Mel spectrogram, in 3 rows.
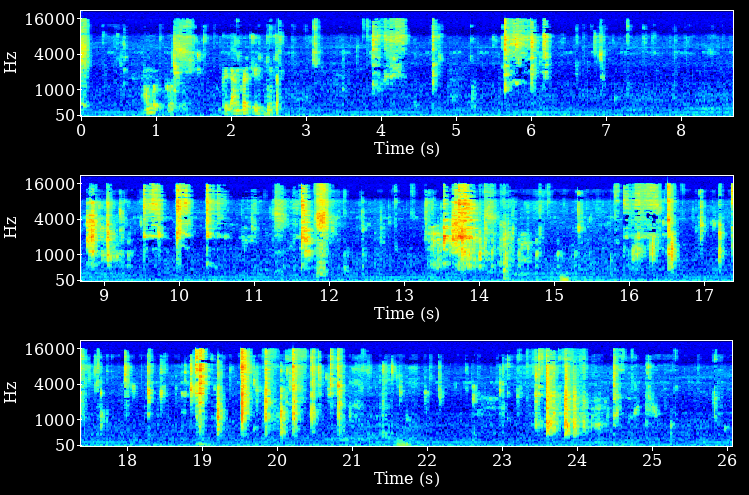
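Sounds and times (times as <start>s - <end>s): utensils clinking against bowls: 13.3s - 14.5s.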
